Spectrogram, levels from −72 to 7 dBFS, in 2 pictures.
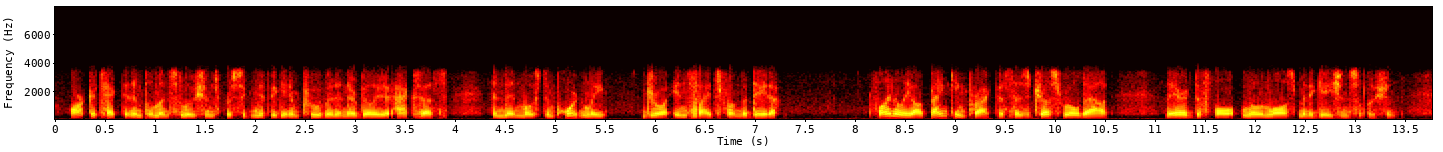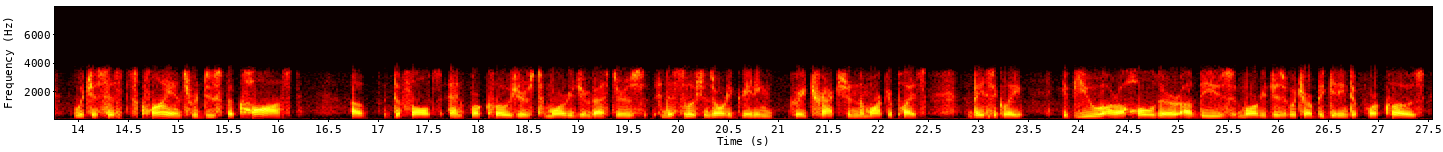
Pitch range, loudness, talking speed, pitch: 100-115 Hz, -18 LUFS, 160 wpm, 105 Hz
